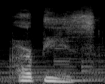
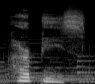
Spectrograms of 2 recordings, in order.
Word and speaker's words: herpes: found inside the parentheses the first letter e is a swa sounding letter e the second letter e is a long e and the letter s at the end of the word takes a z sound as in zebra so the proper way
